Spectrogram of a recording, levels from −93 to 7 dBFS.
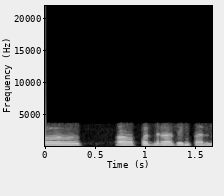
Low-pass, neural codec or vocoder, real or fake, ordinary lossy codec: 3.6 kHz; none; real; none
